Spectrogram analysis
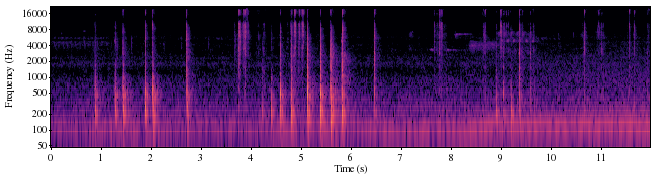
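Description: Irregular sharp knocks and taps on wood, some in quick bursts, over a low steady hum, with no animal voice.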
